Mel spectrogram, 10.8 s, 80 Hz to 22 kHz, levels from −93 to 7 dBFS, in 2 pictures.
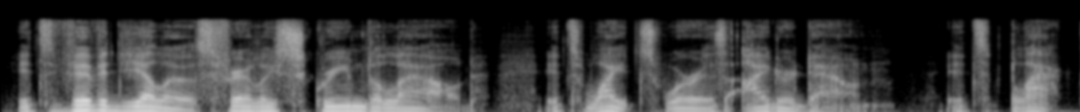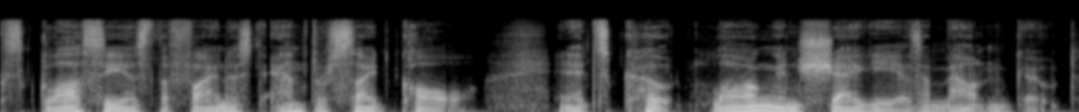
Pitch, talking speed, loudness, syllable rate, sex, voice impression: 95 Hz, 165 wpm, -22 LUFS, 4.8 syllables/s, male, masculine, adult-like, slightly thick, cool, sincere, friendly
